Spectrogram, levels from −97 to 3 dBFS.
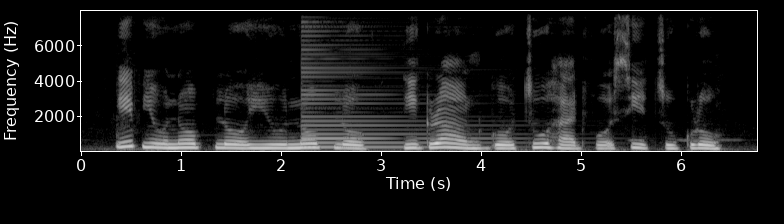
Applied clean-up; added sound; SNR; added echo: none; Acoustic guitar; 20 dB; none.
